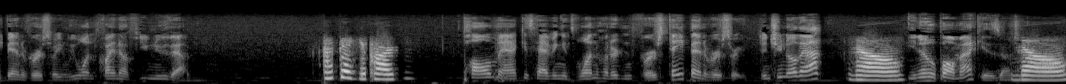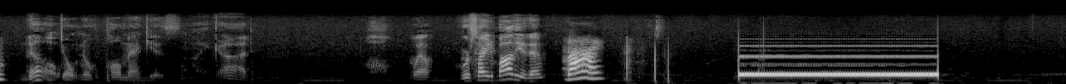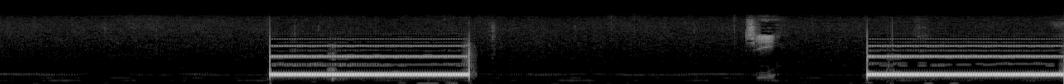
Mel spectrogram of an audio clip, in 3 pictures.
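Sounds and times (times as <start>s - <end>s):
speech: 0.0s - 2.2s, 3.2s - 13.3s, 14.8s - 16.9s
telephone ringing electronically over the line: 18.0s - 20.1s, 24.0s - 26.0s, 30.0s - 31.9s.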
